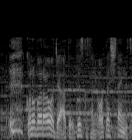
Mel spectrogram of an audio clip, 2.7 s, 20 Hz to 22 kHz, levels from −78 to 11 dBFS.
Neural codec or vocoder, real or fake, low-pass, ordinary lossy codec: none; real; 7.2 kHz; none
